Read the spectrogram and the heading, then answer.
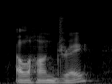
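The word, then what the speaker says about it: Alexandre: Flores and Sam Raimi and Alejandra himself, Alejandre. Man, I should probably say his name right.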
